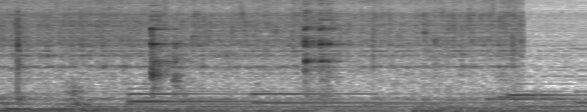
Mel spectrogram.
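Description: Finely chopped onion fries in hot oil inside a pressure cooker, making a steady close sizzle with a couple of sharp clinks from a stirring spoon against the metal.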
